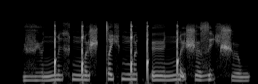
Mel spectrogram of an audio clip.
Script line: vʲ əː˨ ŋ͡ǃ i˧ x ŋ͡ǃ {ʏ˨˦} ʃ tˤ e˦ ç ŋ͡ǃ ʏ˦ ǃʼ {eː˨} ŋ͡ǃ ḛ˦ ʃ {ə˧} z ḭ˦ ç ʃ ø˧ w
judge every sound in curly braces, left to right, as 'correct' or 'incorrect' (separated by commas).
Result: incorrect, incorrect, correct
